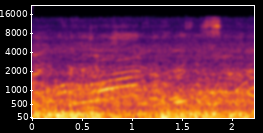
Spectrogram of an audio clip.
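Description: Indistinct distant voices over a steady low rumble, with no clear nearby speaker.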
